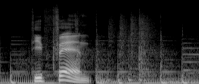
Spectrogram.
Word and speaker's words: defend: F 발음에 주의하며 다시 읽어보도록 하자. defend.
